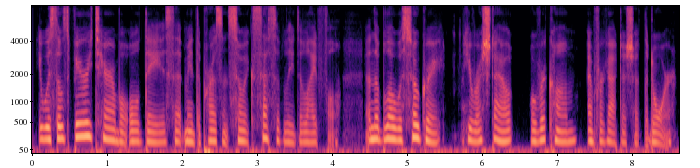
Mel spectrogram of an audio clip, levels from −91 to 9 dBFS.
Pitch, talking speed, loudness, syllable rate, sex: 170 Hz, 210 wpm, -19 LUFS, 5.9 syllables/s, female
